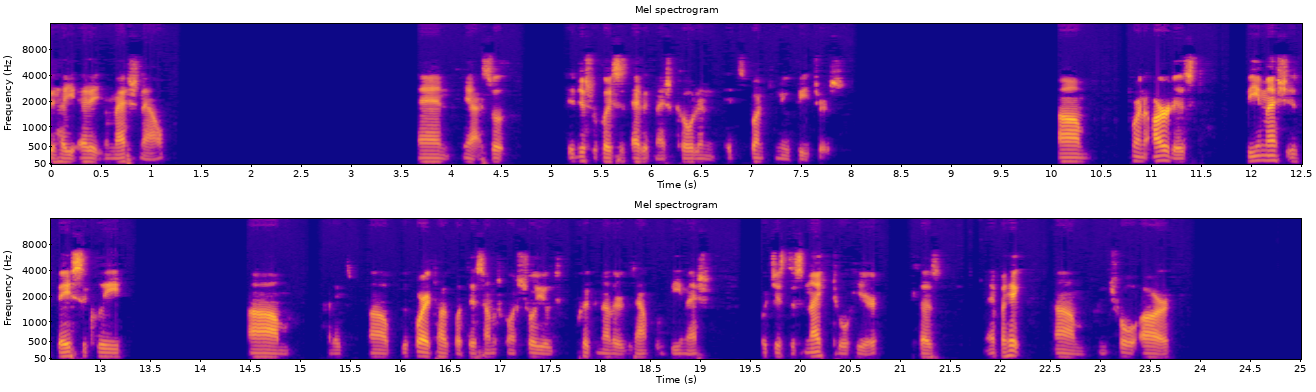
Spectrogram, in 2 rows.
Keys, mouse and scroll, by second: 0.1 alt+right click, 0.7 alt+shift+right click, 1.4 f, 1.7 middle click, 2.7 alt+right click, 3.1 alt+shift+right click, 3.8 f, 4.6 KP_7, 5.2 a, 6.2 ctrl+r, 7.3 right click, 7.9 scroll down 1, 8.3 middle click, 10.0 scroll down 2, 11.9 scroll down 2, 12.3-13.1 scroll up 2, 13.1 KP_7, 16.6 z, 17.6 shift+middle click, 18.0 scroll up 1, 19.5 k, 20.9 right click, 21.7 ctrl+e, 23.2 ctrl+r.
